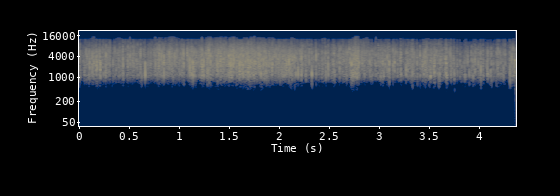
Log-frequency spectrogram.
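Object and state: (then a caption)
Plastic cling wrap. A small balled-up piece of thin plastic cling wrap is held in both hands close to the microphone and squeezed and rubbed with the fingertips. It makes a dense, continuous crinkling crackle of tiny sharp snaps. The sound is bright and papery, with no low end, and stays at a steady level throughout.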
